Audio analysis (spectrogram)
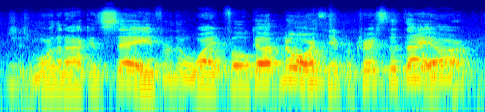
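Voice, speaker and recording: A man in a staged play reading, playing a domineering, folksy Southern authority figure who gives gruff commands. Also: a little high, brisk, a little mellow, natural voice. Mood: commanding, persuasive. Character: blustering Southern sergeant turned governor and stern father. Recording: distant echoey room, faint noise.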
